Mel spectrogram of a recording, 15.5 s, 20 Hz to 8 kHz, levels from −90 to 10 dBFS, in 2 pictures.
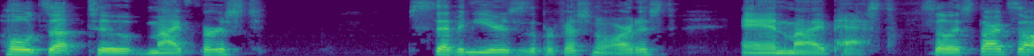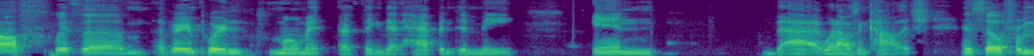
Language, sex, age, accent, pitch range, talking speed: English, male, 30-49, American, 95-120 Hz, 155 wpm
